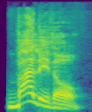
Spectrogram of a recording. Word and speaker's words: válido: Esdrújulas have an orthographic accent placed in the antepenultimate syllable or third from the end syllable. These words always have a written accent. Okay, so these are some examples. Válido, valid.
